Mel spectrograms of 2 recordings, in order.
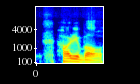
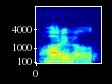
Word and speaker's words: horrible: h that is exceptional horrible horrible if you remove the h then it becomes audibles yes teacher so why we have to pronounce the h sound so it's horrible horrible teacher is it actually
